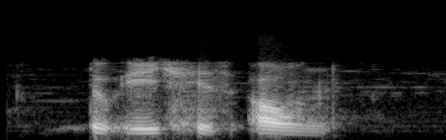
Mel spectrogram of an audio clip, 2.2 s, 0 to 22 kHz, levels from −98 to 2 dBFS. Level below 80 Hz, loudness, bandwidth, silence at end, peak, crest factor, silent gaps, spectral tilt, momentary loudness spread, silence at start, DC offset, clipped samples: -70 dBFS; -23 LUFS; 3.9 kHz; 0.6 s; -4 dBFS; 20 dB; none; -2.5 dB/octave; 10 LU; 0.45 s; under 0.1%; under 0.1%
